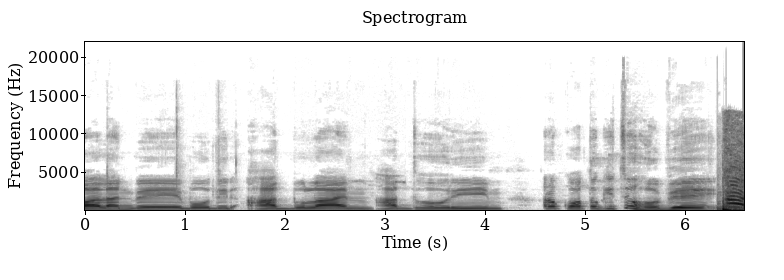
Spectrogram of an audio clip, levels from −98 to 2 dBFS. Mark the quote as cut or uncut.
uncut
